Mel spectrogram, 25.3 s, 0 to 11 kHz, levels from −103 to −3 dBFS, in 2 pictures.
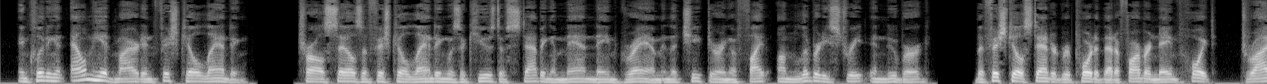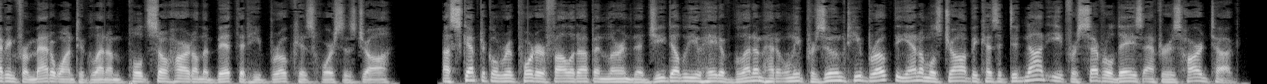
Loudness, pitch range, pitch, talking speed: -25 LUFS, 95-120 Hz, 110 Hz, 215 wpm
